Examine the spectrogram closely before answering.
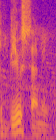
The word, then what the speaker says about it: Buscemi: And in fact, growing up, it was Buscemi. You know, that's how my dad pronounced it.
